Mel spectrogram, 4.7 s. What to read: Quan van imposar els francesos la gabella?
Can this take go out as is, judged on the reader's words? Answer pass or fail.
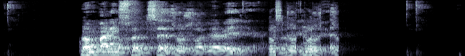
fail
